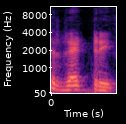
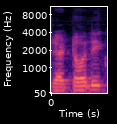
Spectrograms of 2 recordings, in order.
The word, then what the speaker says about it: rhetoric: Some people also pronounce it rhetoric. So both the pronunciations are correct, whether you pronounce it rhetoric or pronounce it rhetoric, both are correct, just pronounce it.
